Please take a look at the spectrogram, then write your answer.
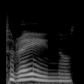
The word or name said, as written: threnos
